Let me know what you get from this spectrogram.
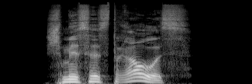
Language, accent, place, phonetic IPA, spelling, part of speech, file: German, Germany, Berlin, [ˌʃmɪsəst ˈʁaʊ̯s], schmissest raus, verb, De-schmissest raus.ogg
- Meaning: second-person singular subjunctive II of rausschmeißen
